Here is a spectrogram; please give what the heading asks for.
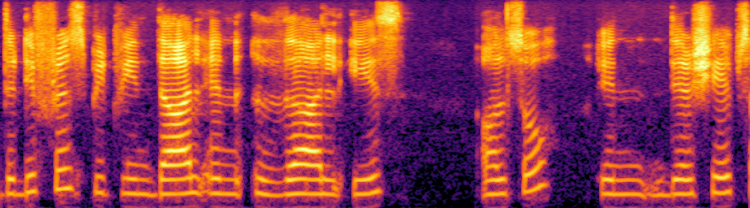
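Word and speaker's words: ذال: And then is the zal. It sound is the touch the top of the tongue to the lower edge of the upper front teeth and then pronounce this the like this.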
